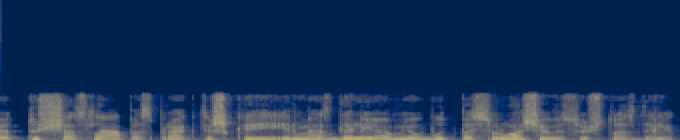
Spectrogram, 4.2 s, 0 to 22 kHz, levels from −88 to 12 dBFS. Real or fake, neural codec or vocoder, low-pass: fake; codec, 16 kHz, 8 kbps, FreqCodec, larger model; 7.2 kHz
